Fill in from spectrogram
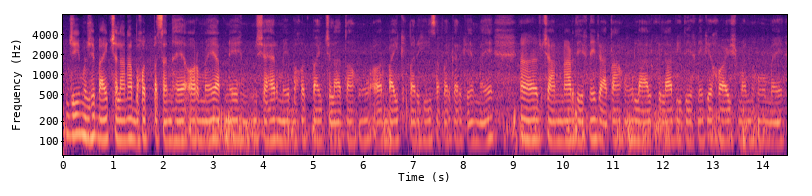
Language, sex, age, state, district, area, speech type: Urdu, male, 45-60, Telangana, Hyderabad, urban, spontaneous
